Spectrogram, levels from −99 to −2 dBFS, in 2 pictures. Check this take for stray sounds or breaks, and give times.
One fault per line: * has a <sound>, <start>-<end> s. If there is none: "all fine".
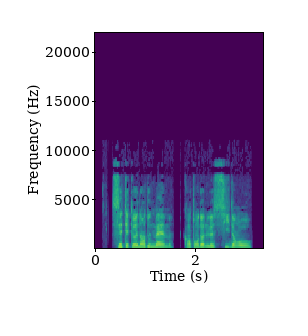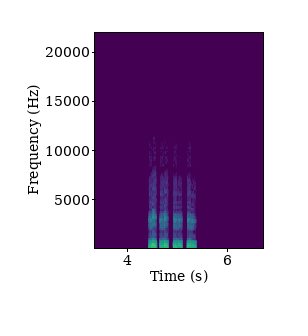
* has a laugh, 4.4-5.4 s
